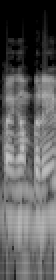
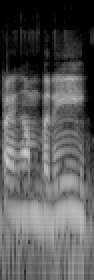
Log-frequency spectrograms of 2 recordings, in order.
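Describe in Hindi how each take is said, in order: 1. यह शब्द 'ay' की आवाज़ से खत्म होता है। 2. यह शब्द 'ee' की आवाज़ से खत्म होता है। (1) "तो हम उसको पैगंबरे भी पढ़ लेते हैं" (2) "तो वो पढ़ते हैं पैगंबरी"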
